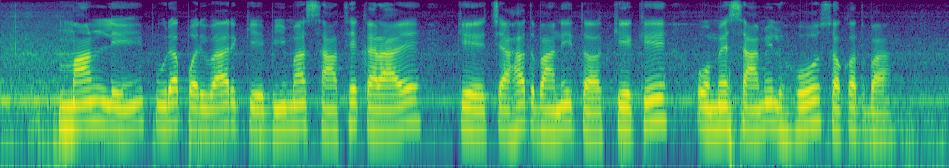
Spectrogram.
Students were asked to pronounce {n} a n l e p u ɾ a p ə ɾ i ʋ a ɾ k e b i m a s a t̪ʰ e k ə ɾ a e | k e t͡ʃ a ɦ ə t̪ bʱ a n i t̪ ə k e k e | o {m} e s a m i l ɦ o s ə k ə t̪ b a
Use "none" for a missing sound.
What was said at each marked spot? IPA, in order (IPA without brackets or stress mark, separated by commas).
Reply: m, m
